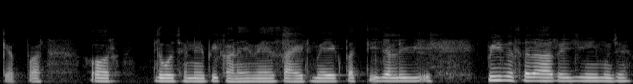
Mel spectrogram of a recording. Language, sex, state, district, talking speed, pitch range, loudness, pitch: Hindi, male, Jharkhand, Sahebganj, 200 wpm, 145-160 Hz, -23 LUFS, 150 Hz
